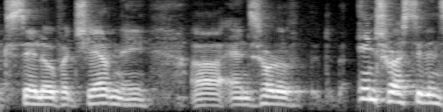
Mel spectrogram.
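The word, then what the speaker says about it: Čelovečernji: This year I reviewed, okay, how do I pronounce this damn thing? Celovecernji the Kid.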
